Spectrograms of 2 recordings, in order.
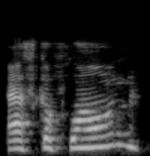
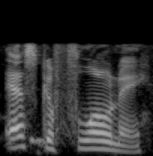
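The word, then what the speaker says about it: Escaflowne: and the vision of ascoflon team completes life actually that's escaflone okay it can be pronounced either way guys anyway that's the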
